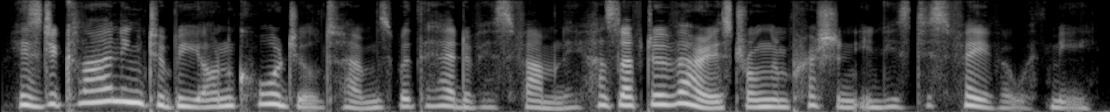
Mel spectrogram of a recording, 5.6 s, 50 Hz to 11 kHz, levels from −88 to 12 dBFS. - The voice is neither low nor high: No, high, 225 Hz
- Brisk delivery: Yes, fast, 260 wpm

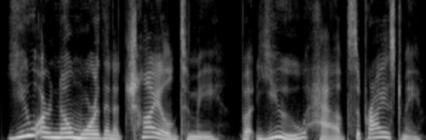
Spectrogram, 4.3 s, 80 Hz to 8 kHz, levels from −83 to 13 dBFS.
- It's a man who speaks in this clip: No, female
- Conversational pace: Yes, average, 195 wpm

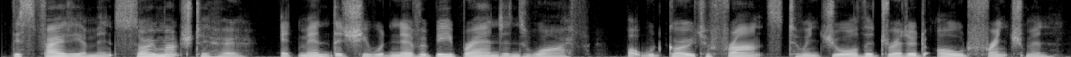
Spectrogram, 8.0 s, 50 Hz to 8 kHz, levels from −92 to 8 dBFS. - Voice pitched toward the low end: No, medium, 165 Hz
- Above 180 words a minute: Yes, average, 200 wpm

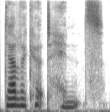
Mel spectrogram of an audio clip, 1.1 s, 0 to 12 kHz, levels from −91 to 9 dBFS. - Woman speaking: Yes, female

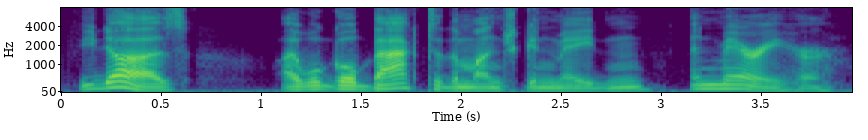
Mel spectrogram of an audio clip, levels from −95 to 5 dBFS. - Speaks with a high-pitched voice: No, low, 110 Hz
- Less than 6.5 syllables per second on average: Yes, 5.3 syllables/s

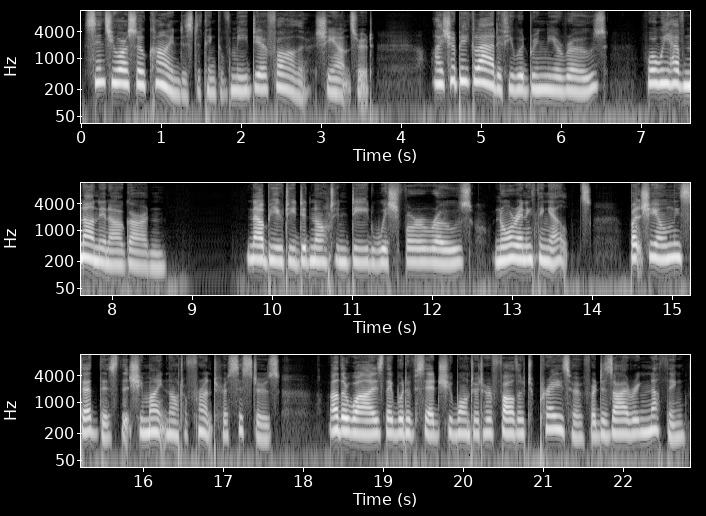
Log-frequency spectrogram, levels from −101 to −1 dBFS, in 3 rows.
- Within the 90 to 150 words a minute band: No, average, 185 wpm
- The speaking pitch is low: No, high, 205 Hz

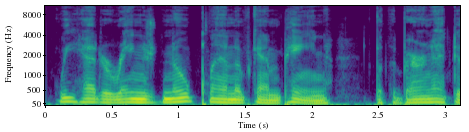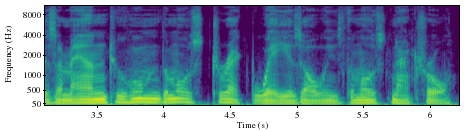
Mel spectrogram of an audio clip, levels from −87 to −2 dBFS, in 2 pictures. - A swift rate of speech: Yes, fast, 230 wpm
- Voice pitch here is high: No, very low, 95 Hz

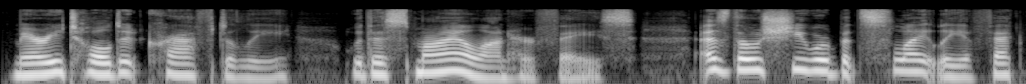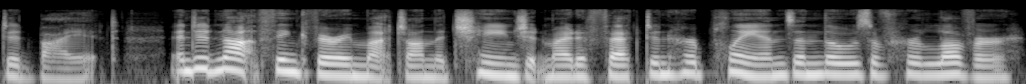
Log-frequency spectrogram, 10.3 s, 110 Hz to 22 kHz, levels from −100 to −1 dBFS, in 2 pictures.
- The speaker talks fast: Yes, fast, 230 wpm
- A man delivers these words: No, female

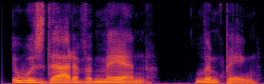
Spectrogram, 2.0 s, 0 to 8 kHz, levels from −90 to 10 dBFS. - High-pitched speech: No, low, 130 Hz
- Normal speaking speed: No, fast, 210 wpm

